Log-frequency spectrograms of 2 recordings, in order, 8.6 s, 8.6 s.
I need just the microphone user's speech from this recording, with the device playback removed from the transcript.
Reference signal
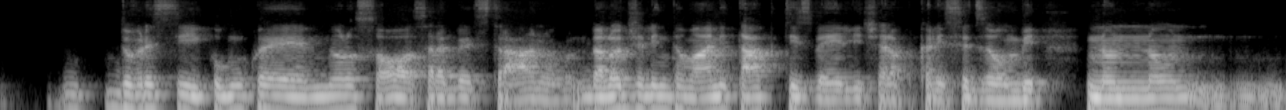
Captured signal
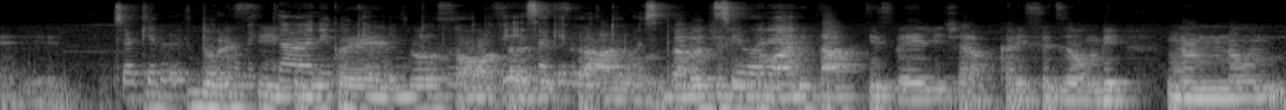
C'era chi aveva il turno meccanico, chi aveva il turno difesa, chi aveva il turno esplorazione.

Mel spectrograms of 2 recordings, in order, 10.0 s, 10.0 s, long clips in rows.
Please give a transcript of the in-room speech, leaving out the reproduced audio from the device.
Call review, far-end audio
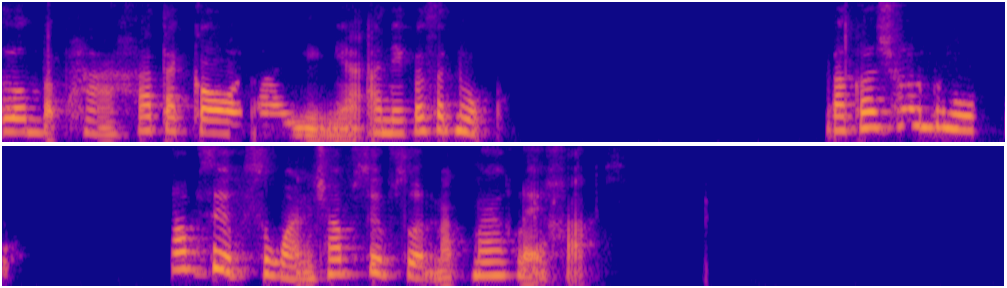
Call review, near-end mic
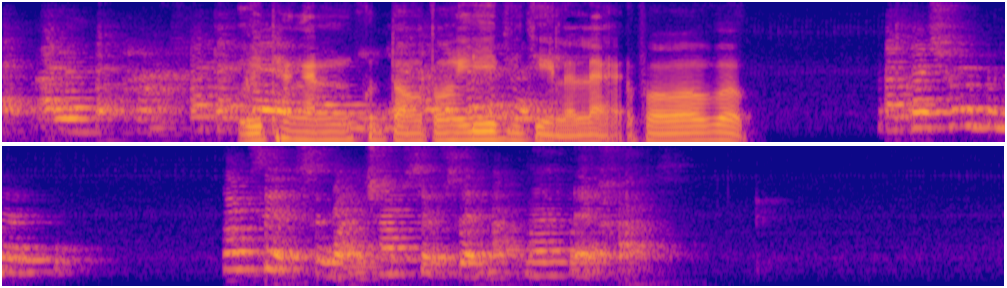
อุ้ยถ้างั้นคุณตองต้องรีบจริงๆแล้วแหละ เพราะว่าแบบ

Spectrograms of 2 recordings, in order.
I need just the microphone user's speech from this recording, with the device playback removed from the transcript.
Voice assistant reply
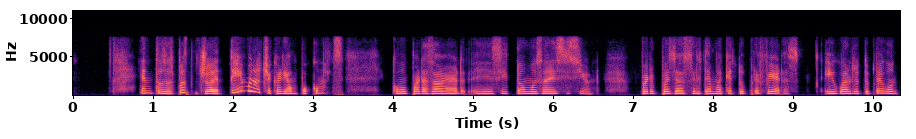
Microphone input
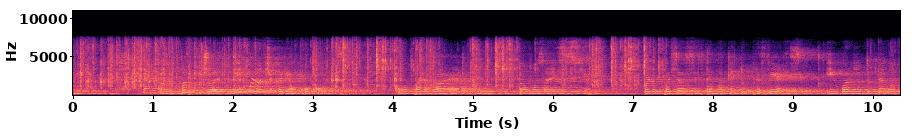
none

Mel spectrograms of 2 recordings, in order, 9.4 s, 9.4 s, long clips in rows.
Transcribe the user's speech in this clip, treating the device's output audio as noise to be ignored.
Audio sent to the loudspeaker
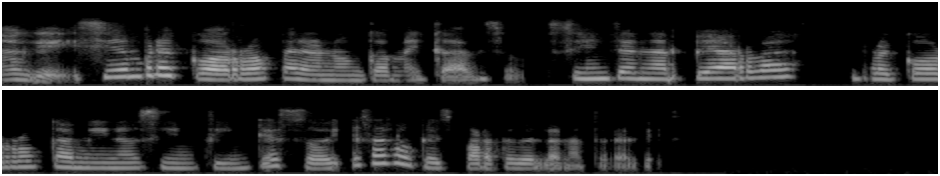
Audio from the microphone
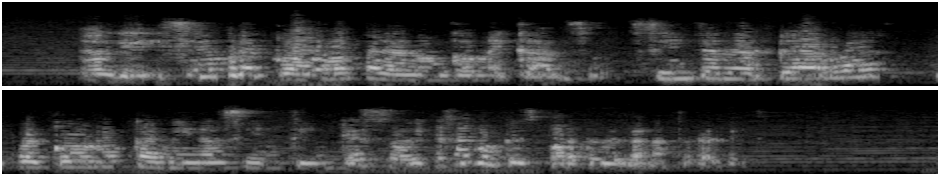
none

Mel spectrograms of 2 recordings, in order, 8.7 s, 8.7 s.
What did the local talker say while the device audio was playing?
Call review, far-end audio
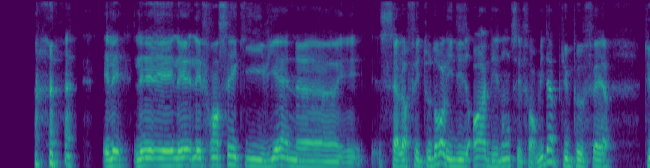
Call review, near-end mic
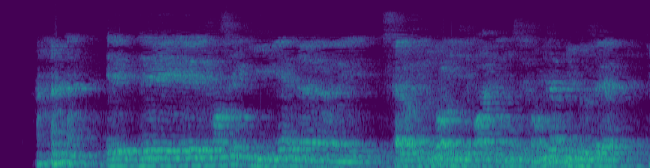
none

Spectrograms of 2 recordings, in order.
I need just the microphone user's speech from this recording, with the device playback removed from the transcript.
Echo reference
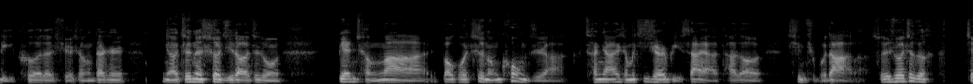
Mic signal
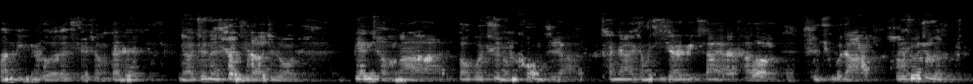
none

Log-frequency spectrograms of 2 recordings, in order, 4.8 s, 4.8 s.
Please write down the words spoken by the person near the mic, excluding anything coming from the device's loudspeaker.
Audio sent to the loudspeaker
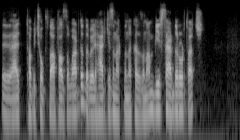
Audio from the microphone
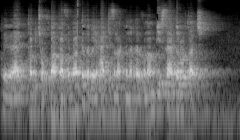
none

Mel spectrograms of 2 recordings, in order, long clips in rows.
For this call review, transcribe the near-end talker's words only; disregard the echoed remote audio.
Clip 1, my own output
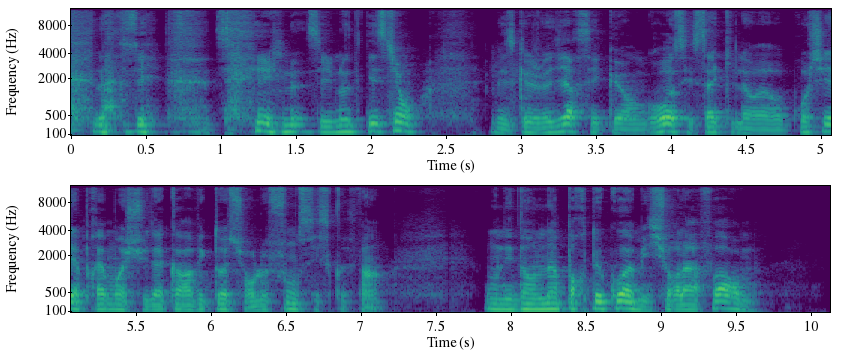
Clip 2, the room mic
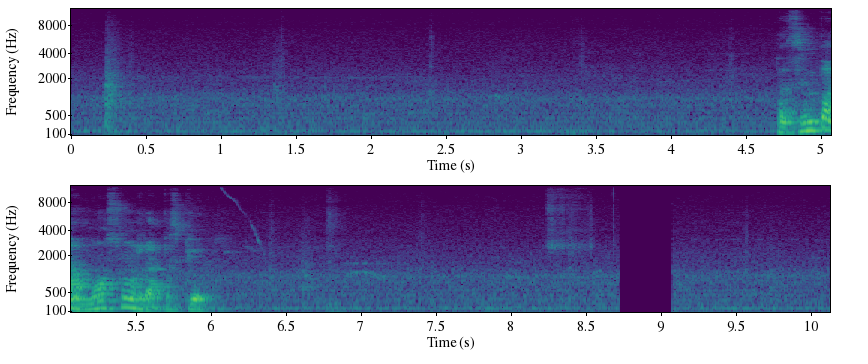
Enfin, c'est même pas un mensonge là, parce que

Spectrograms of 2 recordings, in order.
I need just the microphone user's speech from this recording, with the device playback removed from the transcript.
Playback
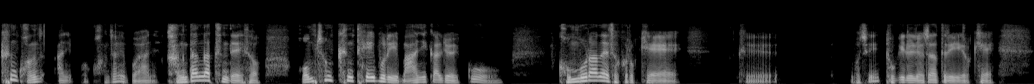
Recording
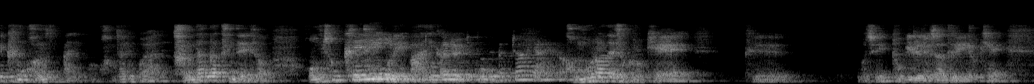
괜히 독일 맥주, 독일 맥주 하는 게 아니더라고.

